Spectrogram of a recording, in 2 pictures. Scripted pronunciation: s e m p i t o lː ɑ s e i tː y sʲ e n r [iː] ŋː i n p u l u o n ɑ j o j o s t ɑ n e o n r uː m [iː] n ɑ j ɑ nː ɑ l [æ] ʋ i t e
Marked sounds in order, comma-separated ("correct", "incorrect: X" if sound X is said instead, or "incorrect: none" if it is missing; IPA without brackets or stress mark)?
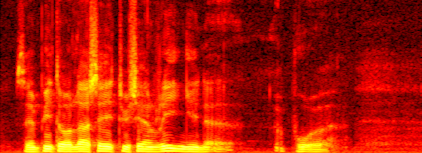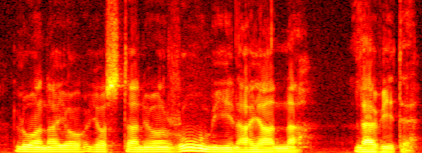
incorrect: i, correct, correct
